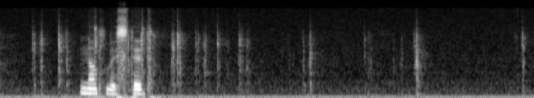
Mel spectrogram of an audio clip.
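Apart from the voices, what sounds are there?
typing an Excel formula on a computer keyboard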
